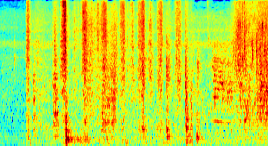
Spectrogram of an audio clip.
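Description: A steel shovel scrapes through dry cement mix.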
